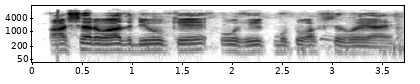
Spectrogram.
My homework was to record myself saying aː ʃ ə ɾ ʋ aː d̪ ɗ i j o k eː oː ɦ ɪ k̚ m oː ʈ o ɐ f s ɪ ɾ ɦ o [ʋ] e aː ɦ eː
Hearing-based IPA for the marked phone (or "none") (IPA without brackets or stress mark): none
